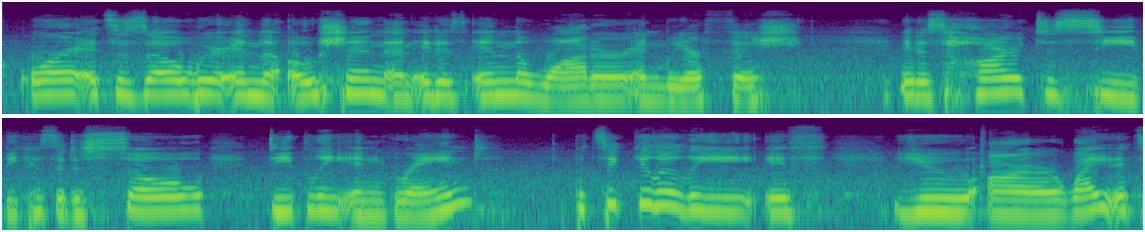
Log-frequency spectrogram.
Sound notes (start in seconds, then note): none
